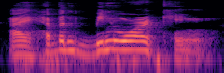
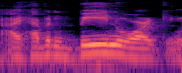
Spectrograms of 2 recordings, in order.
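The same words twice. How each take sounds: First: The word 'been' is short and unstressed. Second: The word 'been' is long and stressed. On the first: The speaker calls it right. "but I haven't been working" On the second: The speaker calls it wrong. "Not not this way"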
